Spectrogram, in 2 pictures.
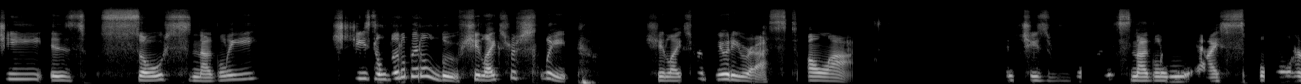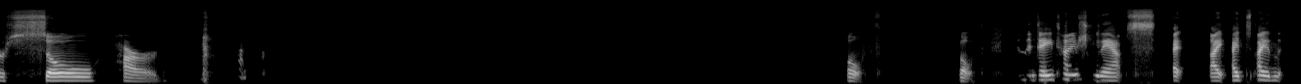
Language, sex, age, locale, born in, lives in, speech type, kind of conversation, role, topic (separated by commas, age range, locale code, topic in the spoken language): English, female, 55-59, en-US, United States, United States, conversation, unstructured, none, What’s the most unexpected way pets have shown bravery?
